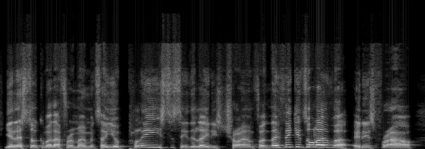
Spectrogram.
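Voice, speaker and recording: Animated male host. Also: high voice, brisk. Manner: enthusiastic, repeats words, reads viewer questions. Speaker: show host. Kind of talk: live Q&A show hosting.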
